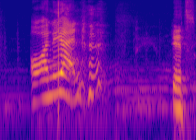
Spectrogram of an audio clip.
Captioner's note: claps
